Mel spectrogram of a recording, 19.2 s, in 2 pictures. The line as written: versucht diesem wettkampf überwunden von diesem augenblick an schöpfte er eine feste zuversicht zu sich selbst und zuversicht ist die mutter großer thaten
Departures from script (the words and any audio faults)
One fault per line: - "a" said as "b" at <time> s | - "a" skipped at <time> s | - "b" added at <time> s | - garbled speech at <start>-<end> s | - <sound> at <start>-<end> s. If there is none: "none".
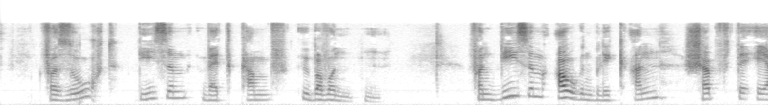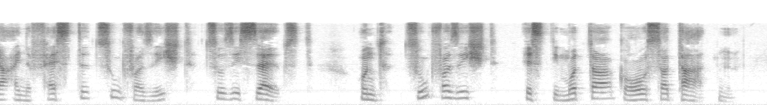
none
